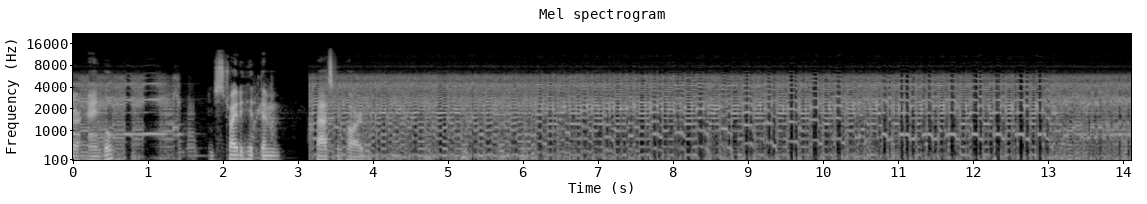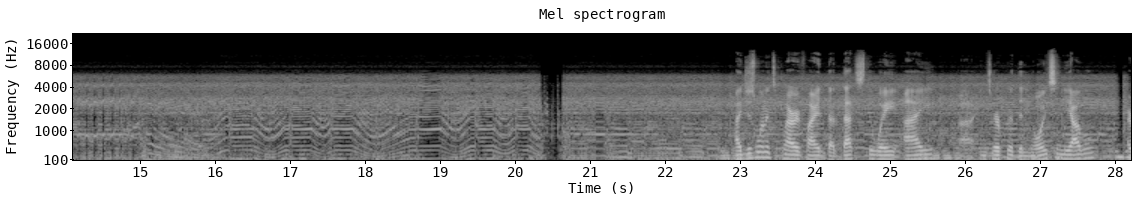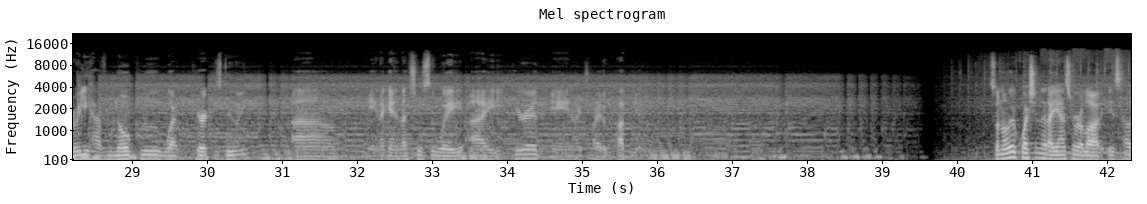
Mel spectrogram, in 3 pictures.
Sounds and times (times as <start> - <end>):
Speech: 0.0 - 0.6, 1.8 - 4.0, 23.0 - 30.6, 31.2 - 35.9, 40.5 - 42.3
Music: 0.0 - 42.3.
